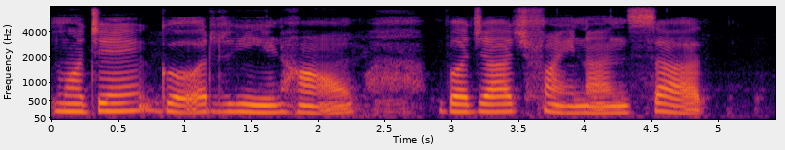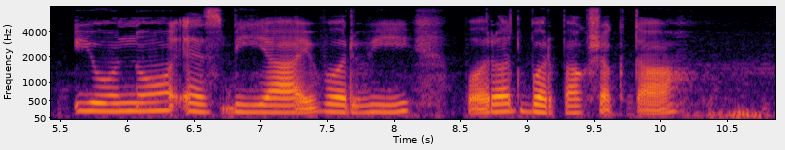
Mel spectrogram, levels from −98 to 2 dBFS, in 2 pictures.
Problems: background sounds at intervals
